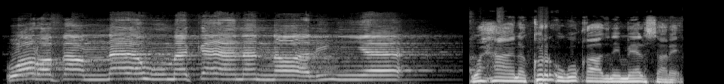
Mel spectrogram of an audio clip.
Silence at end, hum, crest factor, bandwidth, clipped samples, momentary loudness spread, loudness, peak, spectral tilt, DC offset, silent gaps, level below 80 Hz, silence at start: 0.4 s; none; 14 dB; 13.5 kHz; under 0.1%; 8 LU; -14 LUFS; -2 dBFS; -4 dB/octave; under 0.1%; none; -46 dBFS; 0.05 s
